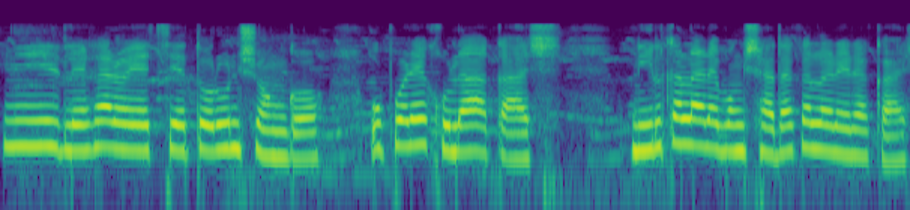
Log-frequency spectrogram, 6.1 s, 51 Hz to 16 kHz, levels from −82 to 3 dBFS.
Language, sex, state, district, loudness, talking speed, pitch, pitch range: Bengali, female, Assam, Hailakandi, -12 LUFS, 140 wpm, 265 Hz, 230-280 Hz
